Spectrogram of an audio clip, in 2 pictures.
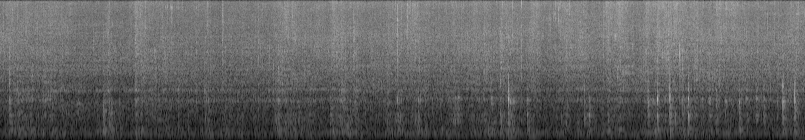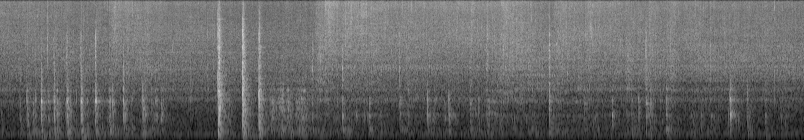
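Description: Diced vegetables sizzling in hot oil in a stainless steel stockpot while a wooden spoon stirs them, scraping and clicking against the pot. About twenty seconds in come three sharp knocks, the loudest sounds.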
